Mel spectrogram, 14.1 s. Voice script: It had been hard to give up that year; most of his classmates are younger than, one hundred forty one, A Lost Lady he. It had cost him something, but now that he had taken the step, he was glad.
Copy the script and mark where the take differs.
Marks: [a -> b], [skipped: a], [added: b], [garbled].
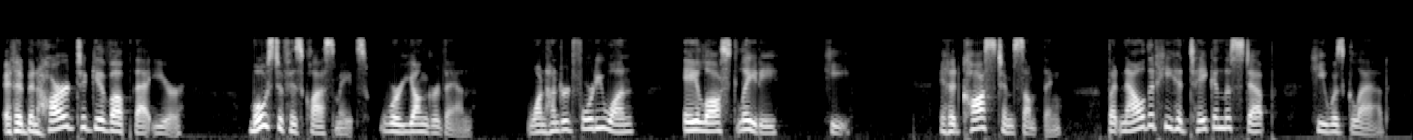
It had been hard to give up that year; most of his classmates [are -> were] younger than, one hundred forty one, A Lost Lady he. It had cost him something, but now that he had taken the step, he was glad.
